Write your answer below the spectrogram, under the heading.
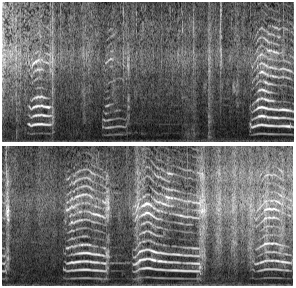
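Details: Cat producing about seven clear meows, short ones at first then longer, bending calls, separated by quiet gaps with a low background hum.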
